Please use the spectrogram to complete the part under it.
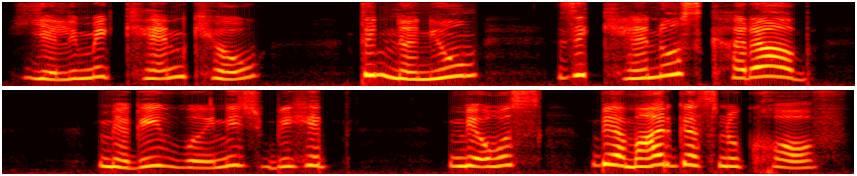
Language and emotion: Kashmiri, fearful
